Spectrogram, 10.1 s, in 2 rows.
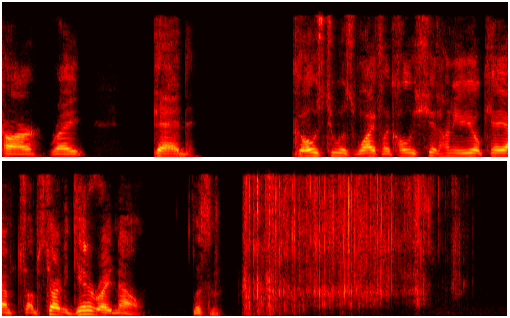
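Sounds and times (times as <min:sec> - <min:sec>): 
speech: 0:00.0 - 0:00.9, 0:01.5 - 0:02.0, 0:02.9 - 0:07.3
paper notes being crumpled up: 0:07.5 - 0:09.8.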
